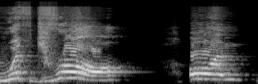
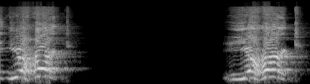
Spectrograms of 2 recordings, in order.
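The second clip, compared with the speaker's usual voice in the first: mock accusation; 6 semitones higher, slower than usual. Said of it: "they make the claim that you're hurt".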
